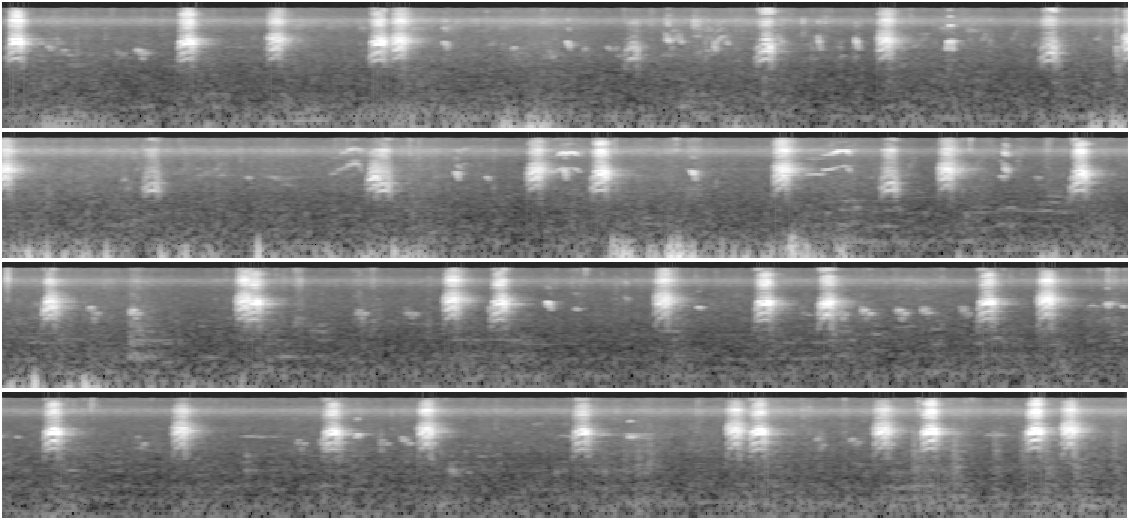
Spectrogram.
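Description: Caged small birds giving short, sharp chirps, about one or two a second, with a low rumble under them now and then in the first half.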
